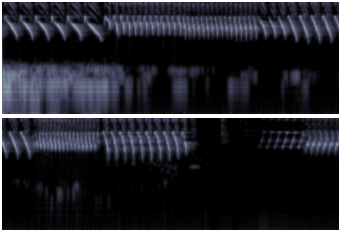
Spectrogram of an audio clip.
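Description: Canary singing. First comes a run of quick downward-sweeping whistled notes, then fast rolling trills and a short buzzy phrase. The song breaks off for about a second near the end before one more trill.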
